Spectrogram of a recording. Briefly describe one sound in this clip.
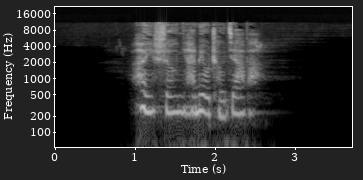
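A young woman asks a question gently up close.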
